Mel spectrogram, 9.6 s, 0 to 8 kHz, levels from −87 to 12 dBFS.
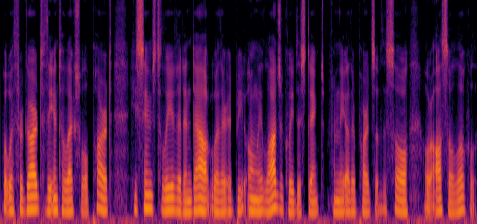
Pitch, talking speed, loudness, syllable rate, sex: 115 Hz, 190 wpm, -20 LUFS, 5.2 syllables/s, male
